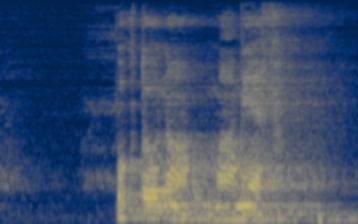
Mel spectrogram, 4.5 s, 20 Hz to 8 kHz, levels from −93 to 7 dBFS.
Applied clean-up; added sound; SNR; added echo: none; none; none; reverberation time 2.2 s.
